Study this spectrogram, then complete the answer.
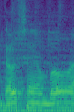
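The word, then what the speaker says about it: DeChambeau: Bryson Doambo. How do you pronounce his last name? Dashambo.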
